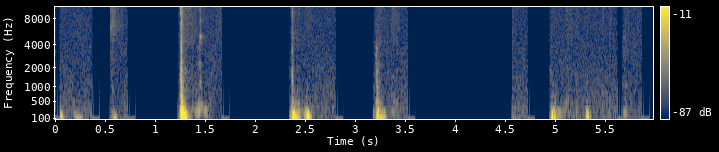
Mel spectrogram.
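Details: A few scattered low thumps and knocks break an otherwise near-silent background, with no animal calls.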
